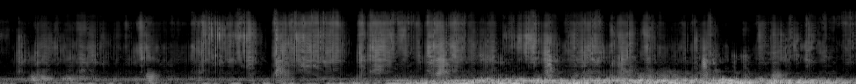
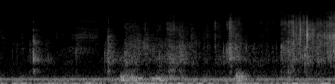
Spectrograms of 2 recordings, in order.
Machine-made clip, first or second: first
